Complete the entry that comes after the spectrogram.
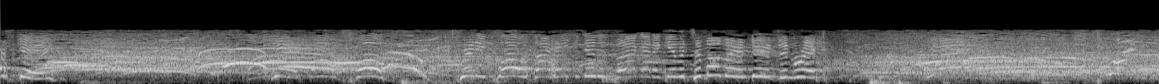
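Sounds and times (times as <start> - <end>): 
audience applause: 0.5 - 6.6, 8.4 - 11.5
speech: 6.6 - 9.3.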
